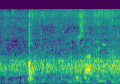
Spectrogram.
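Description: Faint, low-level audio of police traffic-stop footage: an even hiss with a single click about half a second in and faint, distant voices near the end.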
